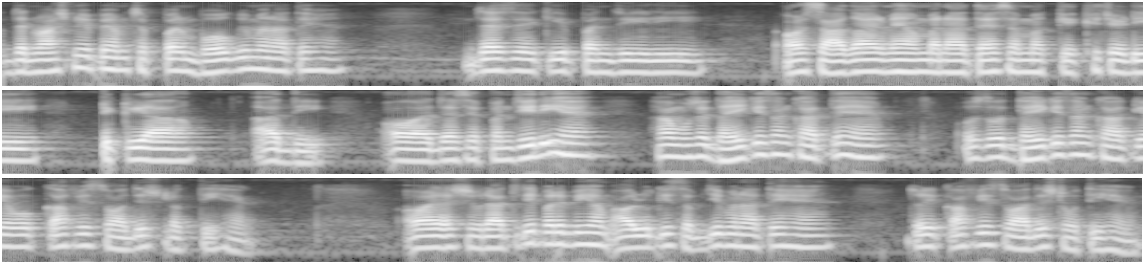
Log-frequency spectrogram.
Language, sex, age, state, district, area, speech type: Hindi, male, 18-30, Rajasthan, Jaipur, urban, spontaneous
